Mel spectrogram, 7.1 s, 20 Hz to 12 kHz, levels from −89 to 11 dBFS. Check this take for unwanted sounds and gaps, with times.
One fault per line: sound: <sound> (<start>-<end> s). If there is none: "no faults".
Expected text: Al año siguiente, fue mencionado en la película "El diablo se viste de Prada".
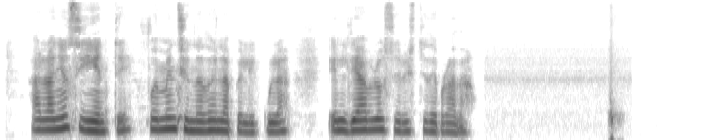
sound: whoosh (6.1-6.3 s)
